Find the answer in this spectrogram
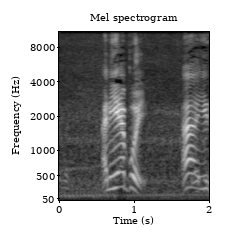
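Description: A man's voice speaking two short phrases over a steady low hum.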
